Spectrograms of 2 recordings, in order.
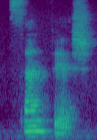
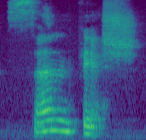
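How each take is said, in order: First: Said in the usual way. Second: "Sunfish" drawn into two beats, sun, fish; split into syllables. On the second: Shown as a demonstration. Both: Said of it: "So the first syllable is sun".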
